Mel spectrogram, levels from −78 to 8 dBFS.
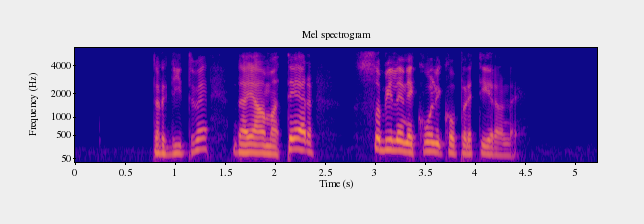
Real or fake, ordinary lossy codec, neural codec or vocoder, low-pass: fake; none; codec, 16 kHz in and 24 kHz out, 2.2 kbps, FireRedTTS-2 codec; 5.4 kHz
